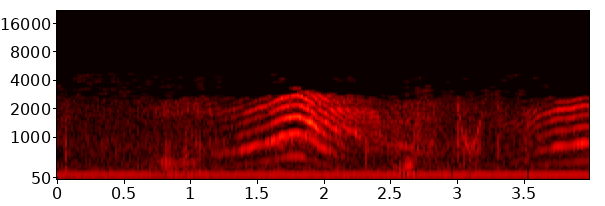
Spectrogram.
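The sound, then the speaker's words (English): A cat behind a door yowls in long, wavering, drawn-out cries, one rising and falling howl followed by shorter wails, sounding muffled as if through a barrier, over a steady low hum with no talking. “And I'm telling you, that cat, you got an ill violating the city ordinance. Now, if you don't make it shut up, disturbing me,”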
